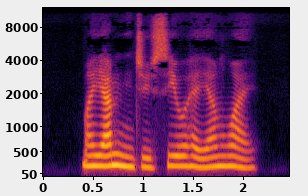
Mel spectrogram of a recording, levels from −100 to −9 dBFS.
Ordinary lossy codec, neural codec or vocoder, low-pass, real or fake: MP3, 48 kbps; codec, 24 kHz, 0.9 kbps, WavTokenizer, large speech release; 10.8 kHz; fake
